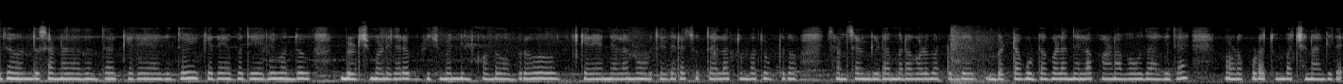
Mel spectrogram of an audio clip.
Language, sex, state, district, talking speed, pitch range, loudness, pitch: Kannada, female, Karnataka, Shimoga, 145 wpm, 250-260 Hz, -26 LUFS, 255 Hz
